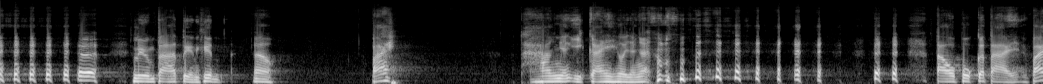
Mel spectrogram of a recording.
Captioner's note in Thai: เสียงหัวเราะ; เสียงหัวเราะ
